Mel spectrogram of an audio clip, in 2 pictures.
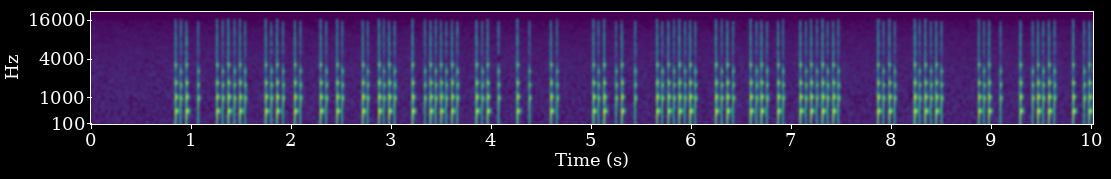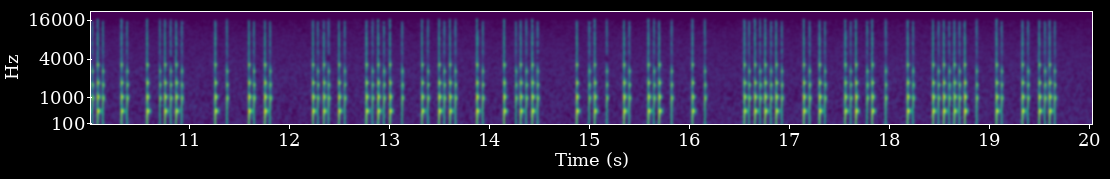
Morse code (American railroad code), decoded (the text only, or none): ASCORBATE WHICH IS ADDED TO CURED MEAT HOWEVER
